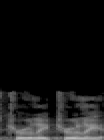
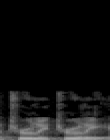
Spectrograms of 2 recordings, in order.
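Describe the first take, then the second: First: "Truly, truly" pitched up and louder; special emphasis. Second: Said in the usual way. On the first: Acted. Preacher quotes Jesus opening a solemn statement, "Truly, truly" with special emphasis. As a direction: punch both words of "Truly, truly" for weight. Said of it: "emphasis for special emphasis".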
